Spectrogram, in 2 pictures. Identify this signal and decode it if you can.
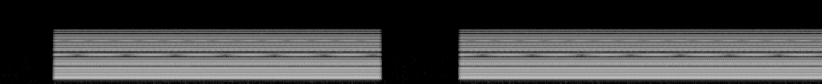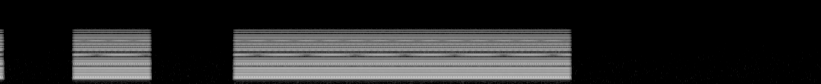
Train horn signal, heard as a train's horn. 2 long, 1 short, 1 long. On North American railways: approaching a public crossing.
